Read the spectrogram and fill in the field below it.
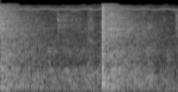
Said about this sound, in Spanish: este golpe de martillo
